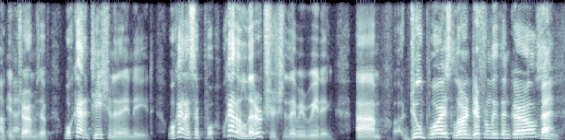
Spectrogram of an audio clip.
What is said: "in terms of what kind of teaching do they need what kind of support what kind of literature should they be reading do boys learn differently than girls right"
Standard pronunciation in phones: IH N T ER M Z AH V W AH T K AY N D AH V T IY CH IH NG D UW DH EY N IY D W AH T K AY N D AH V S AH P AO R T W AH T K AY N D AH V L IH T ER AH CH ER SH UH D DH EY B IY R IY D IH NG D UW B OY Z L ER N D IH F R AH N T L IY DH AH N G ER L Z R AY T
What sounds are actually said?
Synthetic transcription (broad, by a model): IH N T ER M Z AH V W AH T K AY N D AH V T IY CH IH NG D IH DH EY N IY D W AH T K AY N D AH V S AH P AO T W AH T K AY N D AH V L IH T ER AH CH ER SH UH D DH EY B IY R IY D IH NG D UW B OY Z L ER N D IH F R AH N T L IY DH AH N G ER L Z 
